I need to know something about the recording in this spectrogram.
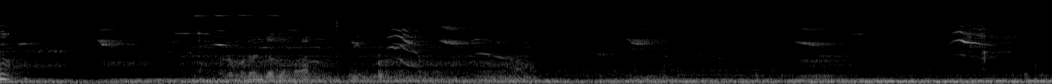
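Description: Small kittens mew with thin, high cries.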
